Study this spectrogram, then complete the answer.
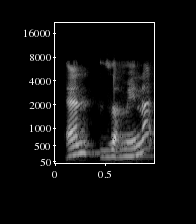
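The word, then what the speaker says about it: N'Djamena: है वो है अंजामे ऐसे लिखा जाता है इसमें डी साइलेंट होता है तो चार की जो राजधानी है वो क्या है एन जमेना यहां की करेंसी क्या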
